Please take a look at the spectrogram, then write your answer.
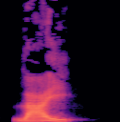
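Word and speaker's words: ラ イ (ไลน์): LINE はタイ語で、ライと言います。最後のんは発音しないので気をつけてください。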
